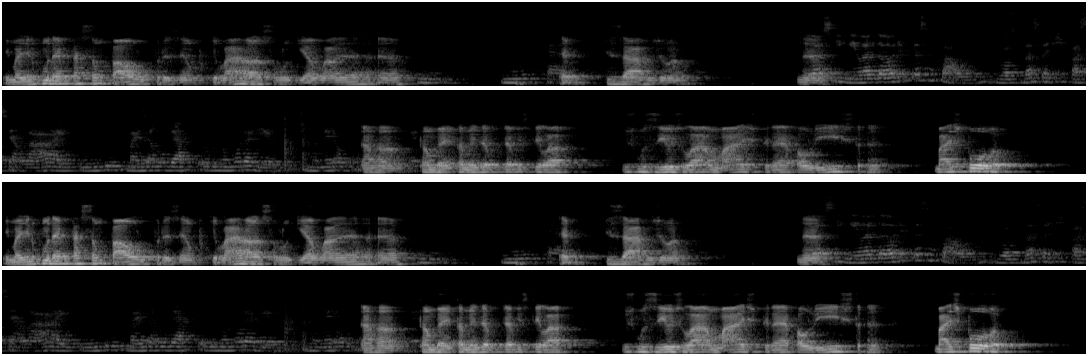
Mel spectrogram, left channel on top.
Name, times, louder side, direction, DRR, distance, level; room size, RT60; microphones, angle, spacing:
voice 1, 0.0-4.0 5.6-6.9 8.0-8.2 14.4-16.5 17.0-19.6 20.2-20.8, right 2 dB, 25° right, 8 dB, 0.5 m, -30 dB
voice 2, 4.1-4.5 5.0-5.8 8.0-14.5 14.9-15.2, left 1 dB, 45° left, 1 dB, 1.8 m, -48 dB
9.1 x 4.9 x 4.8 m, 0.75 s
head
